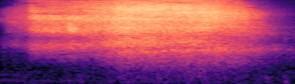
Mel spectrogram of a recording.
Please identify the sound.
Steam/hiss
Air pressure being released: a hissing sound or steam release.
Using something I created?
hiss, steam, steamengine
